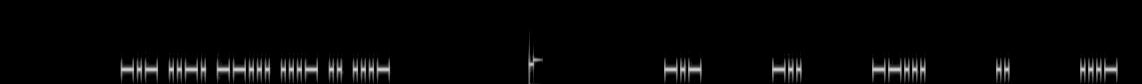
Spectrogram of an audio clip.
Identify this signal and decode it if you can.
Morse code, heard as a keyed tone, about 30 wpm, spaced as for 16 wpm, 700 Hz. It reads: KF7VIV KD7IV
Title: USA Call Signs - 6 Characters - 6x Character Spacing - 30wpm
